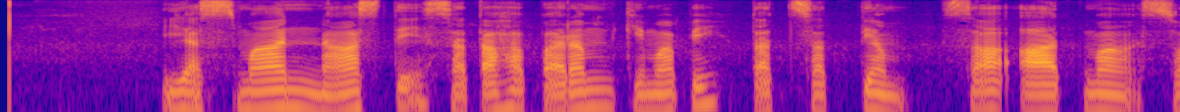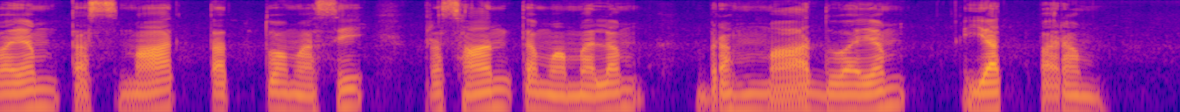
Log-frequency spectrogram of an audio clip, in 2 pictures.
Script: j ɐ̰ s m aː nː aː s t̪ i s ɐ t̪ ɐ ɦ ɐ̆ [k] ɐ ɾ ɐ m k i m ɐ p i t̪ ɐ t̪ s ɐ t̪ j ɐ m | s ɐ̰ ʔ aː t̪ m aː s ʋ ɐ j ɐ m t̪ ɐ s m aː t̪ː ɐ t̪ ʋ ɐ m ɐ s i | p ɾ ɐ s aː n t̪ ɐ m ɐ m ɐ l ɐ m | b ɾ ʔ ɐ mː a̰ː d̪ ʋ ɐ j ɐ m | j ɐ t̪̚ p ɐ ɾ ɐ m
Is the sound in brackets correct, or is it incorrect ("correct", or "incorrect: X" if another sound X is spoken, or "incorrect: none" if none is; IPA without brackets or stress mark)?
incorrect: p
